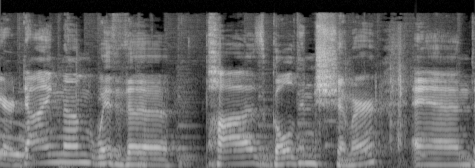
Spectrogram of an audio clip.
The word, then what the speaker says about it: Paas: dyeing them with the pause golden shimmer and on Long Island we pronounced that pause pause okay let's get this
